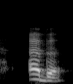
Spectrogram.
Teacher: because ba is one of those qalqala letters, you can hear the noise bounce back because of the sukoon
